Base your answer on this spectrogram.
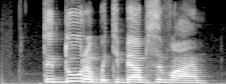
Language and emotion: Russian, angry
